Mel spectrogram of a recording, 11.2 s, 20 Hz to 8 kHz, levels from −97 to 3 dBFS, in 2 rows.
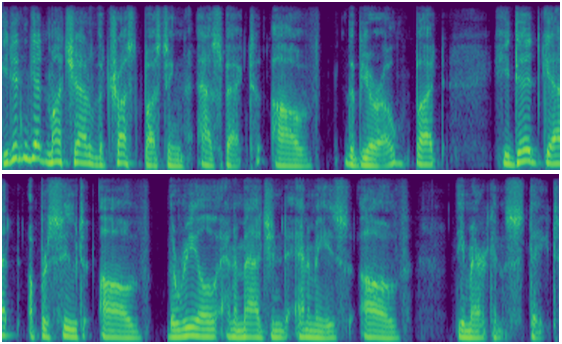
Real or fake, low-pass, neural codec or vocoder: fake; 7.2 kHz; codec, 16 kHz, 4.8 kbps, FACodec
